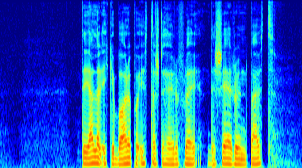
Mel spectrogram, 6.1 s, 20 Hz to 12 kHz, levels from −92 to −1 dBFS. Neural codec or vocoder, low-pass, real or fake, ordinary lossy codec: none; none; real; none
